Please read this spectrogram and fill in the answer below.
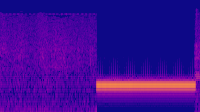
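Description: A single steady electronic beep at one high pitch, about a second long, coming in about a second in and cutting off abruptly. Faint room tone comes before it.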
